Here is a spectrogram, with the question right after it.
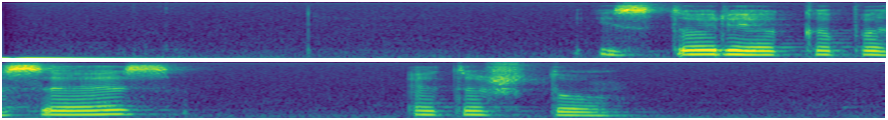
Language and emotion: Russian, neutral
